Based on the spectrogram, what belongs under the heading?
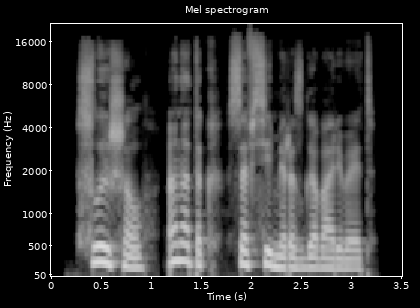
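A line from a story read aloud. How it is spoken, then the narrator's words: Tired reply. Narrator (Russian): устало отвечает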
